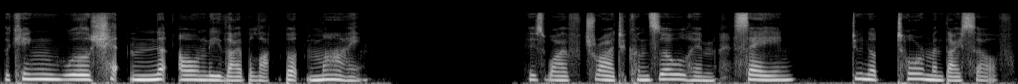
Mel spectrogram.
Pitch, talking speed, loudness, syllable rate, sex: 210 Hz, 125 wpm, -16 LUFS, 3.5 syllables/s, female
